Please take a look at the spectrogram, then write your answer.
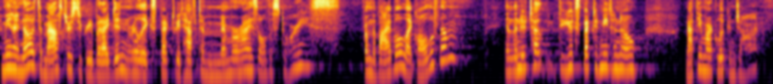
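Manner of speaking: confiding stage whisper, soft and hushed. Retelling what was said to the supervising professor after an exam: retelling a half-whisper. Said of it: "I say to him in a kind of a whisper".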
